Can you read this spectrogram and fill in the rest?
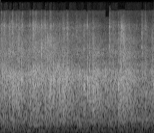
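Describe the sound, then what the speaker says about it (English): A crowd applauds steadily, a dense wash of many hands clapping at once, sustained throughout without a break. "Can we just give Josh a round of applause?"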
